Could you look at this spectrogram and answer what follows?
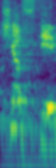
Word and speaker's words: Justin: see, I'm Justin. It's easy to remember. It rhymes with dustbin.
